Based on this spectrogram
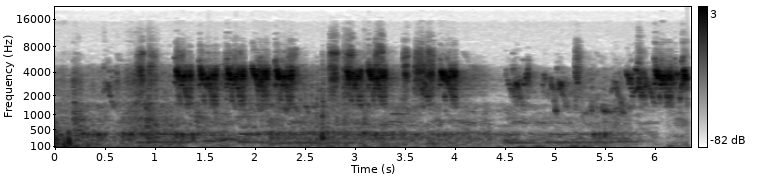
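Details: Budgerigars kept at home, a flock giving dense, rapid chirping and chattering warbles in bursts, with short pauses between volleys and a faint low hum beneath.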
